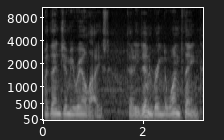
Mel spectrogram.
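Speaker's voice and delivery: plain reading voice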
